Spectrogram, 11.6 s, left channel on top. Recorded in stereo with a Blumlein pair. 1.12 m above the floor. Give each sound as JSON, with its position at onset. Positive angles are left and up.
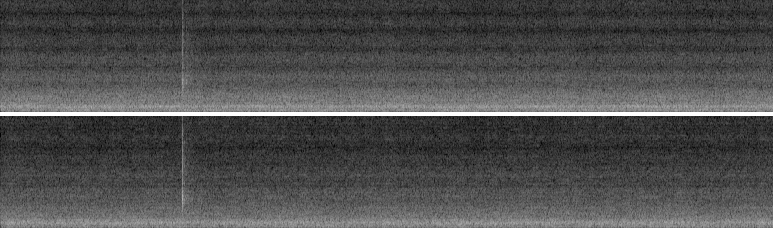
{"t": 0.0, "sound": "running water", "azimuth_deg": 10, "distance_m": 3.0}
{"t": 2.7, "sound": "a finger snap", "azimuth_deg": -70, "distance_m": 0.9}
